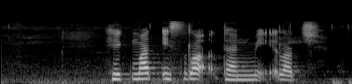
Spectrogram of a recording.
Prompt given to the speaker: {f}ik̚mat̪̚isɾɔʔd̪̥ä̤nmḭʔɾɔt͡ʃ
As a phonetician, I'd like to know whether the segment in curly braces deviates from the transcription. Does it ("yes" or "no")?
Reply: yes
